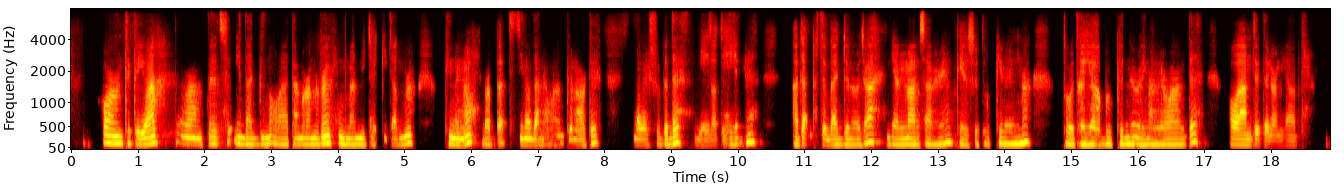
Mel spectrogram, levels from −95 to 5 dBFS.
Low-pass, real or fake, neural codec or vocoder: 7.2 kHz; fake; codec, 16 kHz, 0.5 kbps, X-Codec, HuBERT features, trained on general audio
